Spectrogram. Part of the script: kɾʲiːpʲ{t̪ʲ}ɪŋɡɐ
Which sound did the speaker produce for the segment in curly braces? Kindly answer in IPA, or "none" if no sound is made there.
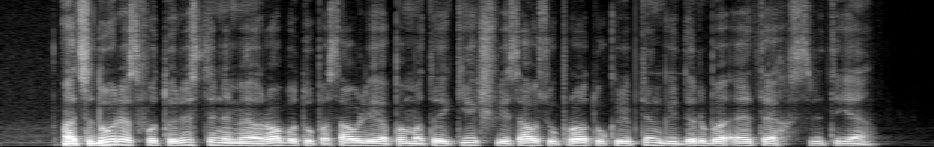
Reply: t̪ʲ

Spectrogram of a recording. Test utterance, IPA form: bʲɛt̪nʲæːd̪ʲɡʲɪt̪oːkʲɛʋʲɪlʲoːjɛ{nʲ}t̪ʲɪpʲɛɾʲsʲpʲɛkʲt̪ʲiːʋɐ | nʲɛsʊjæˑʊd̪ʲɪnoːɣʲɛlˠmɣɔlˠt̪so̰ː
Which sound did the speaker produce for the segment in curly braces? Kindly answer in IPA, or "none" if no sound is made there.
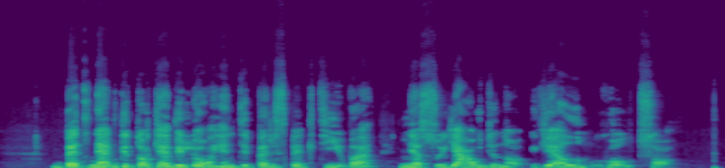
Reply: nʲ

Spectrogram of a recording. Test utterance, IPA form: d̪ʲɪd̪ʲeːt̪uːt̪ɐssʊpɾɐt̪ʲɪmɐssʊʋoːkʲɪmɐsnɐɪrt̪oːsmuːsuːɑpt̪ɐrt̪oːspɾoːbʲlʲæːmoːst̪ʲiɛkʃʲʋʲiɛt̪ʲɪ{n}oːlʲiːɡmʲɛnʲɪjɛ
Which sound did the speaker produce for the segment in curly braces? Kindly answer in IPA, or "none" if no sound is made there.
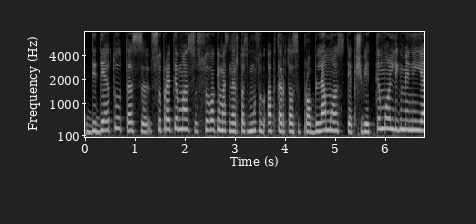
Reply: m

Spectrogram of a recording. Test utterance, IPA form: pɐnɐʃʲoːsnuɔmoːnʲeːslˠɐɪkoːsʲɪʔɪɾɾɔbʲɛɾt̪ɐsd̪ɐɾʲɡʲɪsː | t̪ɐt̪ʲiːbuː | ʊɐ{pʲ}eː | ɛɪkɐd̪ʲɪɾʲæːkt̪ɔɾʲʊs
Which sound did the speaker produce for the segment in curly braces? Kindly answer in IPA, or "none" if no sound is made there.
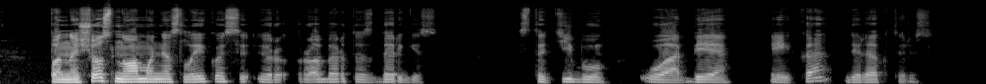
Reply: bʲ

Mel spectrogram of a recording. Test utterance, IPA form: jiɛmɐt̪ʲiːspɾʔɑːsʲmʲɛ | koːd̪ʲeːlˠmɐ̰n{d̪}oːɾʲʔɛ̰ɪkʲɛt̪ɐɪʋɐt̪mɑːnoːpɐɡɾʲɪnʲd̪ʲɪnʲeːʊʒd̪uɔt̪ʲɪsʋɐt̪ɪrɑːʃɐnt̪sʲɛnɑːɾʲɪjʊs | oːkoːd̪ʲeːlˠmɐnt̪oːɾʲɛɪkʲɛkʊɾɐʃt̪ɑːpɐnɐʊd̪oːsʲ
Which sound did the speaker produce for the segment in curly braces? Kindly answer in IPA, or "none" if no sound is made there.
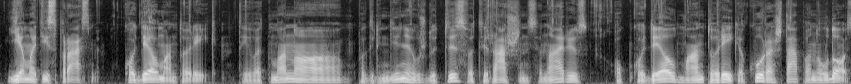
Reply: t̪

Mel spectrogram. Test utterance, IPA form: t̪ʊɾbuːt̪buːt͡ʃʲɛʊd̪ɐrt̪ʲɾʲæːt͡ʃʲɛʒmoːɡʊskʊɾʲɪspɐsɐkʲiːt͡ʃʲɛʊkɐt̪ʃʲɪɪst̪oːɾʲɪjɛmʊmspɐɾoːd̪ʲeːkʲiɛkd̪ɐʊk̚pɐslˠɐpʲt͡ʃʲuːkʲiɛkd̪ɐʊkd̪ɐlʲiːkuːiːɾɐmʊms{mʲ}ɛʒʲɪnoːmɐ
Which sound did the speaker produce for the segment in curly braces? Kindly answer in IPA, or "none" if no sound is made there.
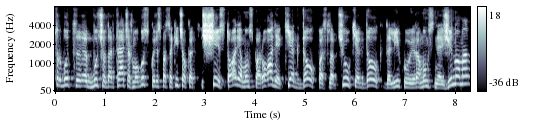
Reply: nʲ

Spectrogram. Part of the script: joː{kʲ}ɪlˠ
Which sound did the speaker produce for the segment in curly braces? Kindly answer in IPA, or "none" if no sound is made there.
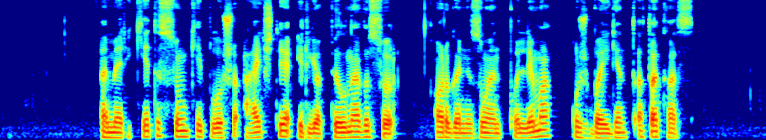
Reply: pʲ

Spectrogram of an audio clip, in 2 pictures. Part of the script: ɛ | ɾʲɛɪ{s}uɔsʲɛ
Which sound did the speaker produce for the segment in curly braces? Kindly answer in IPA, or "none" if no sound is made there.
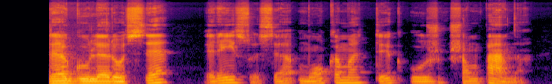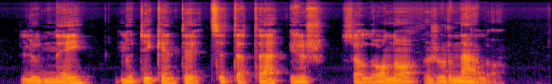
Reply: s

